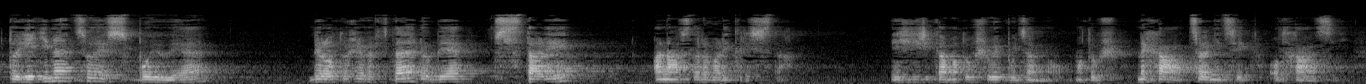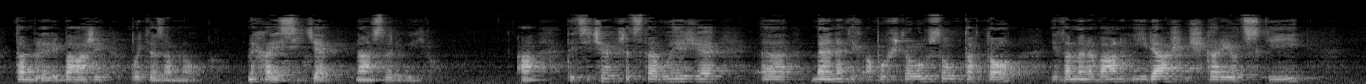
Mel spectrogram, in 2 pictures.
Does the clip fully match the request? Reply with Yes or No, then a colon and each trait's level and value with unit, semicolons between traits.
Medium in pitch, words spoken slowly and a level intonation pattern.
No: low, 120 Hz; slow, 110 wpm; narrow, 1.8 semitones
